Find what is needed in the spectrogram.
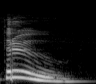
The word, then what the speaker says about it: through: Lembrando a pronúncia dessa palavra, T-H-R-O-U-G-H. O GH do final você ignora, não vai ter som nenhum.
